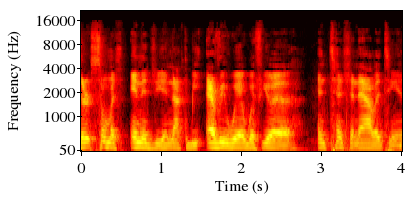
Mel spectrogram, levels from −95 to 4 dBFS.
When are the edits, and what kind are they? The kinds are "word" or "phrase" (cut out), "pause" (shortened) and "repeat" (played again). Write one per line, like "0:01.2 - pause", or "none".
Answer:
none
